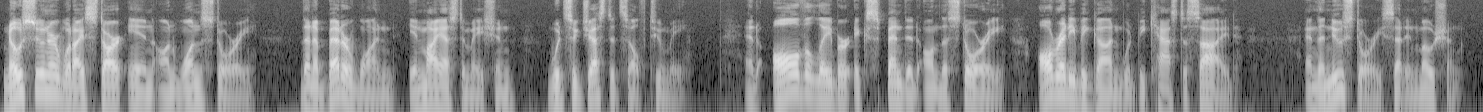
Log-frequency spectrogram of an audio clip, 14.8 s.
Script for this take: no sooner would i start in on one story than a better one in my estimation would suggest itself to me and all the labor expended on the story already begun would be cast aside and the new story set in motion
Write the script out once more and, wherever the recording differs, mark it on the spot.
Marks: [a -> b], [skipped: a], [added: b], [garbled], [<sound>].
no sooner would i start in on one story than a better one in my estimation would suggest itself to me and all the labor expended on the story already begun would be cast aside and the new story set in motion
